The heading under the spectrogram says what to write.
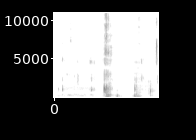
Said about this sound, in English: A sip of my chamomile tea right quick before I get to speaking to y'all.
